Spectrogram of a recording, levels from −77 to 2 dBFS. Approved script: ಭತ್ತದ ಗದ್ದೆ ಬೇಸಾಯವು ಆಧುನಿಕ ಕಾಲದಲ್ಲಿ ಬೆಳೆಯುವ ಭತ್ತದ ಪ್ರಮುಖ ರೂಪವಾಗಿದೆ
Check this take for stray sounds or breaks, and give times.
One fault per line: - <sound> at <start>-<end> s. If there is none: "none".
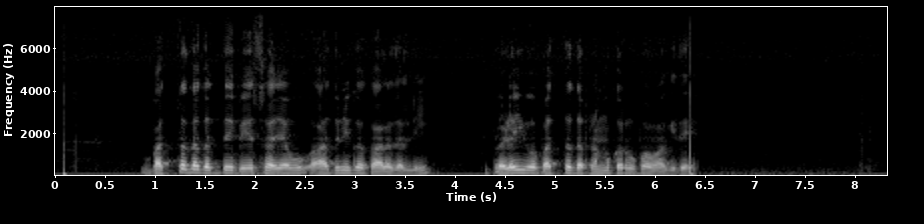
none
